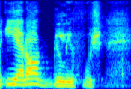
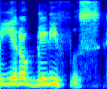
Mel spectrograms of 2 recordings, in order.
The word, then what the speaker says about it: hieróglifos: Alguns pronunciam hieróglifos. É correto? As duas pronúncias, hieróglifos ou hieroglifos não eram ah letras do nosso comum alfabeto, eram símbolos.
